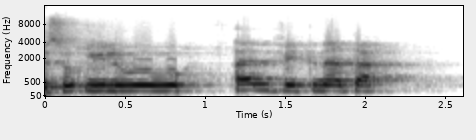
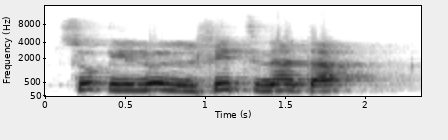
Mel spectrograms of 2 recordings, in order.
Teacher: So here also, you know, so many words are in so many letters are in between which do not have any sign, so no sign, no sound, just jump from lam to lam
